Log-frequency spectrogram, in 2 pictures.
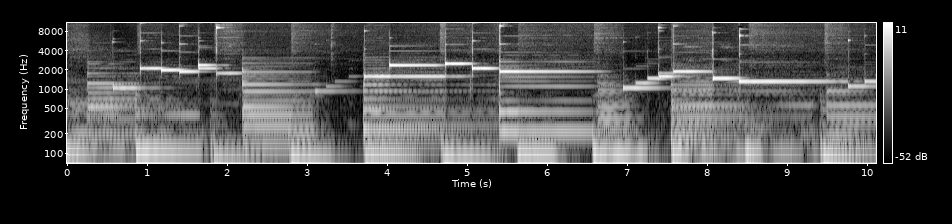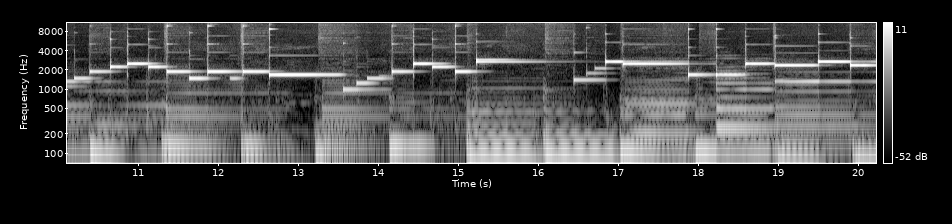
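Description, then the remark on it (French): A 1957 jazz solo alternating between celesta and piano, the celesta set perpendicular to the piano, sometimes both played at once; bell-like tinkling celesta lines answered by fuller piano chords and bass notes, played steadily and fairly loud with no voices. “il décida de disposer l'appareil à la perpendiculaire du piano, si bien qu'on l'entend passer de l'un à l'autre”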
